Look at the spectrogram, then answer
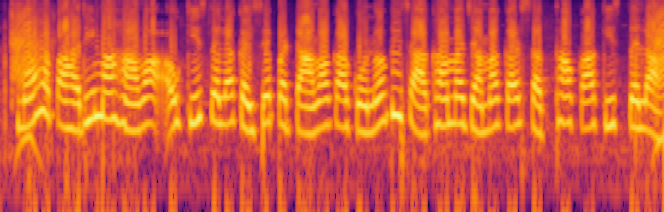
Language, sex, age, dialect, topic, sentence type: Chhattisgarhi, female, 25-30, Western/Budati/Khatahi, banking, question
